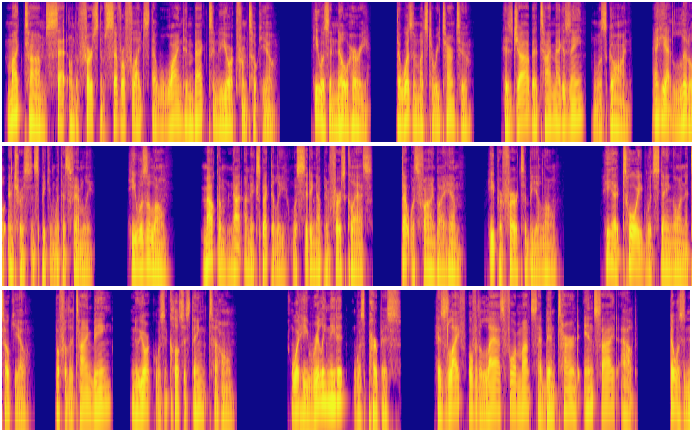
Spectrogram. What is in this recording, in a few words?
Audiobook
